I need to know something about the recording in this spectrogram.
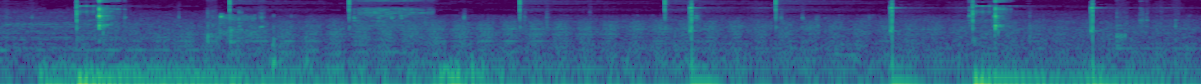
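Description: Soft interface clicks sound as menu options are selected.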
